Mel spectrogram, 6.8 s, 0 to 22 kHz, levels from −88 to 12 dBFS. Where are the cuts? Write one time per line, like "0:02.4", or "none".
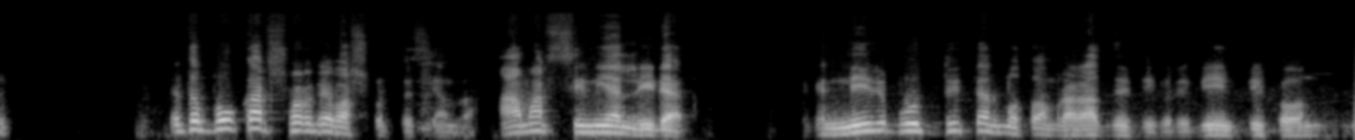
0:04.0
